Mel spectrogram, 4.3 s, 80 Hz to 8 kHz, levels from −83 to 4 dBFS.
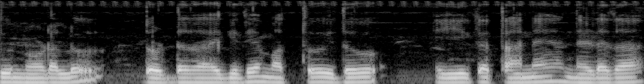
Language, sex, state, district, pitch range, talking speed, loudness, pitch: Kannada, male, Karnataka, Raichur, 115-125 Hz, 125 wpm, -15 LUFS, 120 Hz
